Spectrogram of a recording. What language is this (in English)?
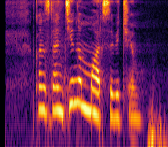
Russian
